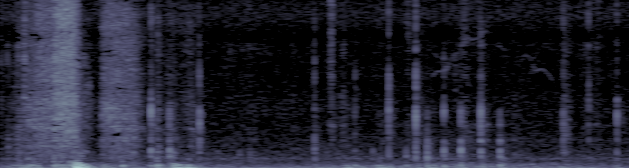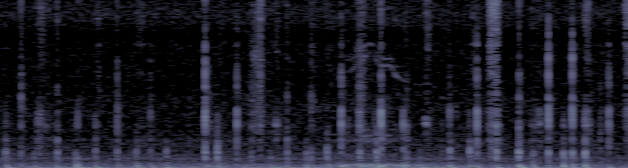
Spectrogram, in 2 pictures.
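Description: Two thumbs type on the small hard plastic keys of a handheld BlackBerry phone's physical QWERTY keyboard, the phone held in both hands. A couple of louder clacks open the clip, followed by a steady, quiet stream of soft, irregular, rapid clicks over a low background hum.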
